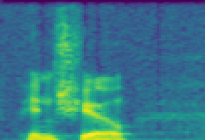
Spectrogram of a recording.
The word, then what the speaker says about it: Pinchot: back in 1978 by Guilford pin shoe I believe is how you pronounce it Pinchot the third and he it's Gifford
